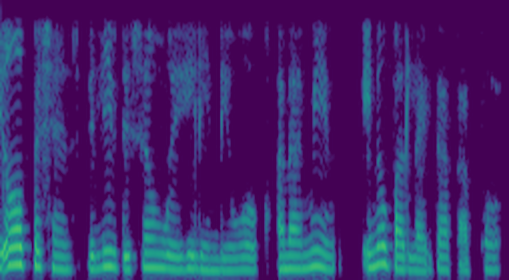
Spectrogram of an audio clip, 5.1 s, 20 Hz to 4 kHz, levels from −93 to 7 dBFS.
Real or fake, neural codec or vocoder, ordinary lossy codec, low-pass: real; none; none; 3.6 kHz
